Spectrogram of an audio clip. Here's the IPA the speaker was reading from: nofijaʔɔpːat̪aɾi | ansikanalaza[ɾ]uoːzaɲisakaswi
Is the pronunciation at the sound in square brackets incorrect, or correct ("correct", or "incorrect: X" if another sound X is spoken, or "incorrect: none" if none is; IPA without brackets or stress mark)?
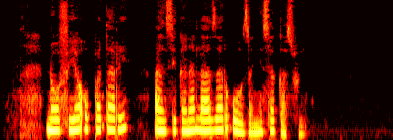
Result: correct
